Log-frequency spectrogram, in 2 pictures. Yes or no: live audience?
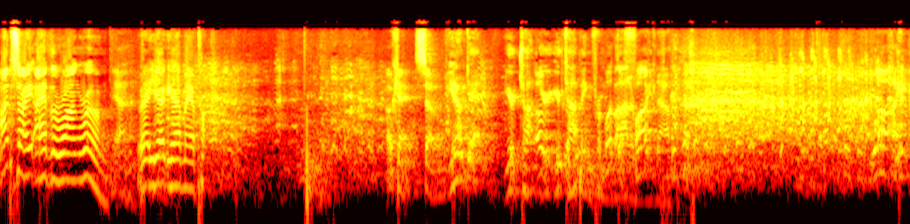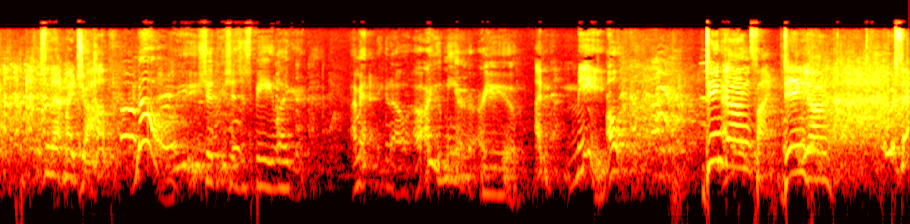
yes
